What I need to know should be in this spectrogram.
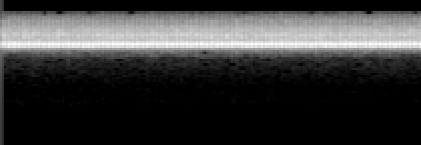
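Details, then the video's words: Grasshoppers trilling nonstop, a very high, thin sound made of quick, evenly spaced pulses at constant loudness, with no music or other sounds. "Grass Hopper Sounds"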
